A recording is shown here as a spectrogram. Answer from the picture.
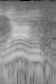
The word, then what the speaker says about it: Jung: it's spelled like Jung, but it's actually pronounced Jung,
